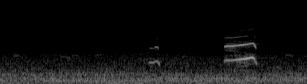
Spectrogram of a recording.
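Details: Bald eagle at the Decorah nest, recorded at night in March: a short faint call followed by a louder, rising, slightly harsh squeal lasting about a third of a second, over steady low background rumble.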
